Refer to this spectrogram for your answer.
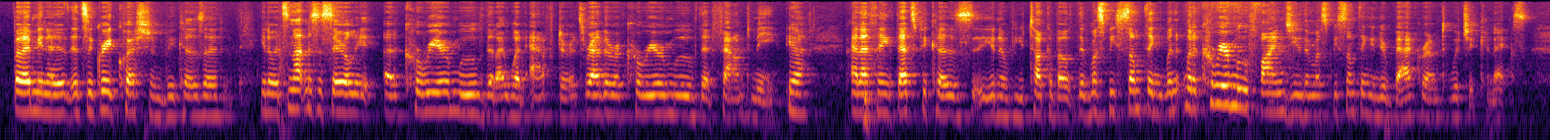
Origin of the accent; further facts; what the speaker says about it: New Hampshire, United States; moved away as an adult; also born or lived in Aarhus, Denmark; now in Denmark; maybe you could hear from my accent that I'm from the U.S. still, despite living in Denmark 25 years. But I grew up in New Hampshire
